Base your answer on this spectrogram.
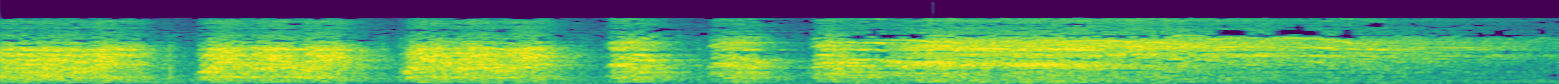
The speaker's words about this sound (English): The crowd roared.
